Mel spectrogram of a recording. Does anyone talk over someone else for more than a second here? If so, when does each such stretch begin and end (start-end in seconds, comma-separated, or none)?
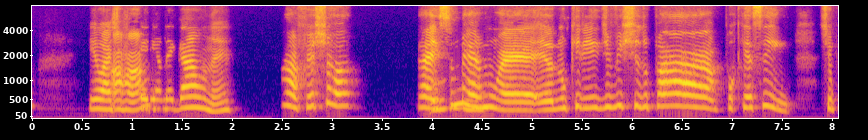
none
